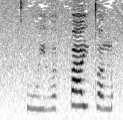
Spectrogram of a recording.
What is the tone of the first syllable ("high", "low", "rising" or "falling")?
low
